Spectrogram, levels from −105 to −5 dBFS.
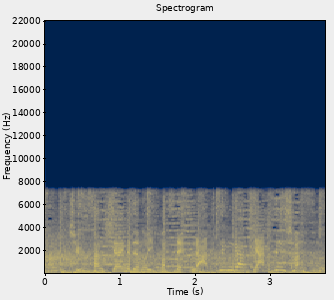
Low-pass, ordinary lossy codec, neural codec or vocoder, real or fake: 7.2 kHz; none; none; real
